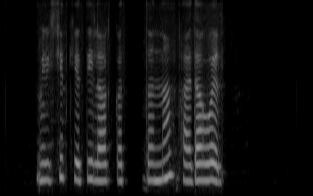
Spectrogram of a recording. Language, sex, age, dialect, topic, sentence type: Chhattisgarhi, female, 25-30, Northern/Bhandar, agriculture, question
